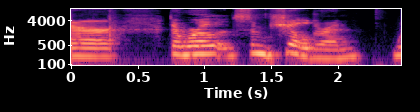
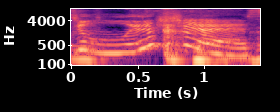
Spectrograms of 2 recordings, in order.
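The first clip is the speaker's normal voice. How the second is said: very drawn-out, higher, loud savouring; excited relish; 4 semitones higher, 5 dB louder, much slower than usual.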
